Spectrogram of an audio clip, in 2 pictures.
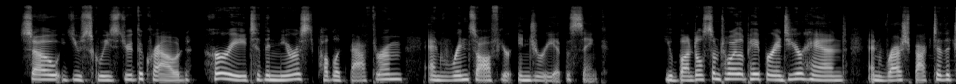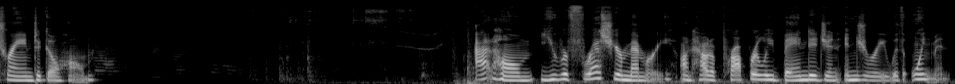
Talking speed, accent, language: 165 wpm, American, English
